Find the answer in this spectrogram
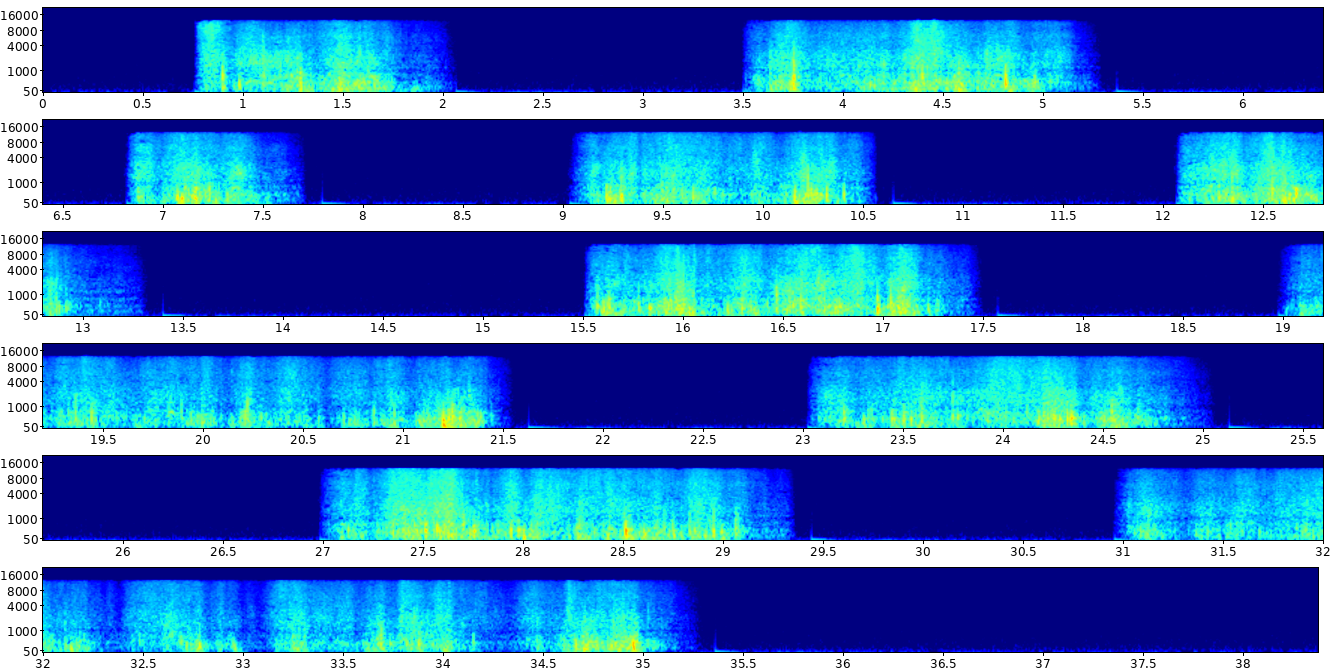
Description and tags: Jacket Handling
acrylic, cloth, clothes, clothing, cotton, dressing, foley, handle, jacket, movement, Nylon, rustle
